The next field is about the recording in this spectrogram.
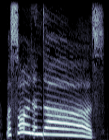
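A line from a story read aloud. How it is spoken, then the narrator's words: Screaming. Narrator (German): Diesmal schrie es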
